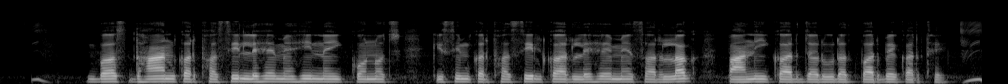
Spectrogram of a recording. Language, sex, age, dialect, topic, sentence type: Chhattisgarhi, male, 18-24, Northern/Bhandar, agriculture, statement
